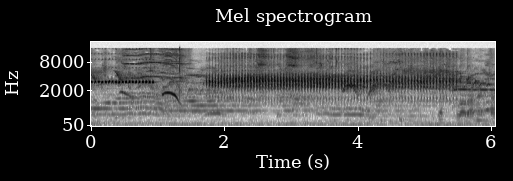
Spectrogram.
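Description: Common iora singing: a high, rapidly beaded trill for about a second, a short curved whistle, then a loud, dense buzzing trill held for about four seconds.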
